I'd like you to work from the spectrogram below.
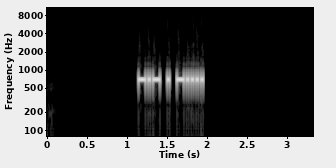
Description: Morse code, heard as a keyed tone, about 40 wpm, 700 Hz. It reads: KE6
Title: USA Call Sign Prefixes - 40wpm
